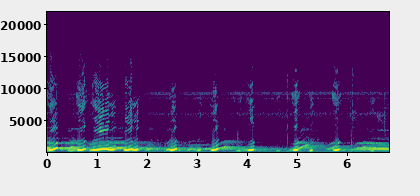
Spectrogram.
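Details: Two rescued gibbons at a rescue centre in South Carolina duetting: clear rising whooping notes near mid pitch, repeated in quick bursts with swooping upward slides, overlapping voices and fainter echoing calls between phrases.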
